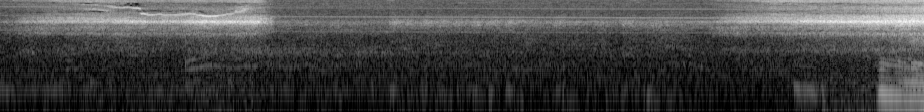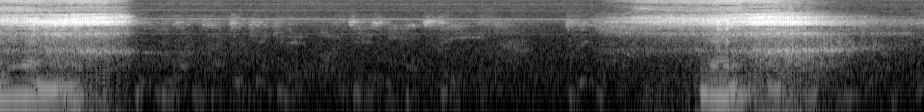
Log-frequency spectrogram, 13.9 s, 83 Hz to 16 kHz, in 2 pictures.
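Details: Elderly woman (grandma) asleep snoring: loud, rattling snores with hissing airflow, about 11 per minute.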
